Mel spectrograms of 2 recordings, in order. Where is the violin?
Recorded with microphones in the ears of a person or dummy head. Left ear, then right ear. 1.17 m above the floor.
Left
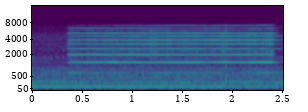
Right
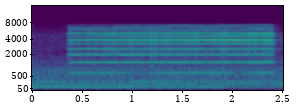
25° right (ahead or behind), 0.5 m.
